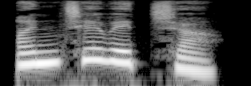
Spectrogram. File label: "ಅಂಚೆವೆಚ್ಚ", Kannada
